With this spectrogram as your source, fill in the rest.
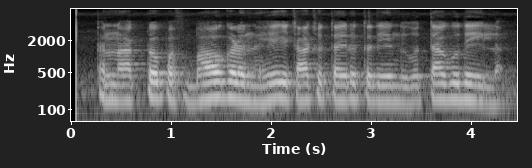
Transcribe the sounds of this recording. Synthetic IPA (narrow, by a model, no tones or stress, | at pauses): t̪ɐnːɐaːk̚ʈoːpɐsbʱaːʋɐɡɐɭɐnːuɦeːɡe̞t͡ʃaːt͡ʃut̪ːaːjiɾut̪ːɐd̪e̞ːnd̪uɡot̪ːaːɡud̪e̞ːilːɐ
